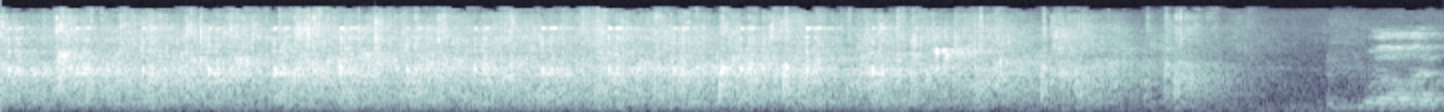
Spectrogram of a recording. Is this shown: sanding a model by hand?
no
